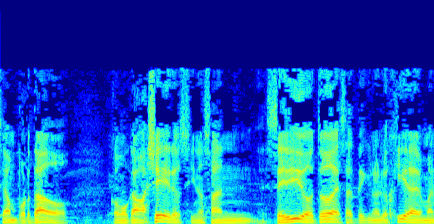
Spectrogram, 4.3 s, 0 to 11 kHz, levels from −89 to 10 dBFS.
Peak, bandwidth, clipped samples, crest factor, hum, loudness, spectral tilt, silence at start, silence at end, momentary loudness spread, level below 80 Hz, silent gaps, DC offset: -4 dBFS; 8 kHz; under 0.1%; 18 dB; none; -22 LUFS; -5.5 dB/octave; 0 s; 0 s; 10 LU; -52 dBFS; none; under 0.1%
